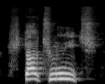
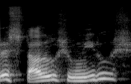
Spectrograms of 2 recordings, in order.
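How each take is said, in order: First: The words are crammed together into one short blur. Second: The words are said in full, every syllable clear. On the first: "I heard the announcer several times go" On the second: "Is that Estados Unidos?"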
